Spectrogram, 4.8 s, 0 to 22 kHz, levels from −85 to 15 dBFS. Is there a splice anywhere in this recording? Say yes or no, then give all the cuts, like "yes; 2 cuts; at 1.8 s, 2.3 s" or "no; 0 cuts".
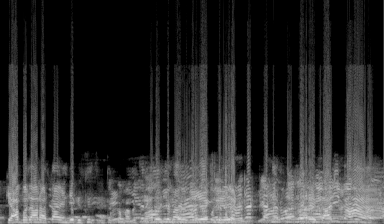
no; 0 cuts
